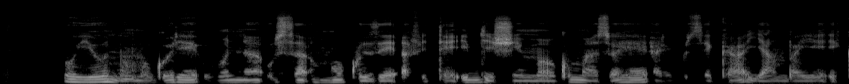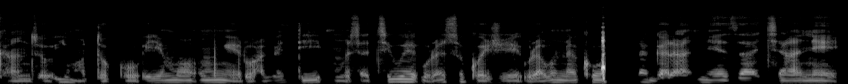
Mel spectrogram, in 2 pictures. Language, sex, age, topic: Kinyarwanda, female, 18-24, government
